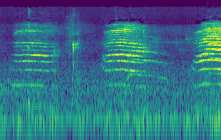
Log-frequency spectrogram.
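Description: Kittens meowing: three long meows, each about a second, the second sliding down in pitch.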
